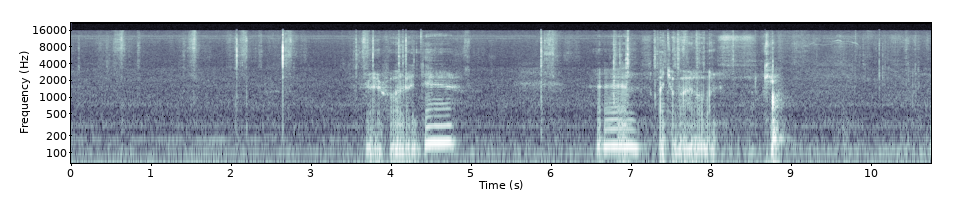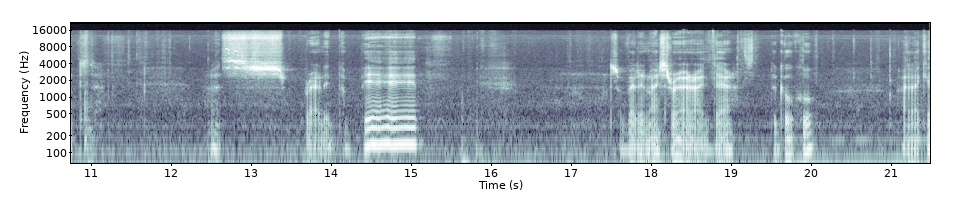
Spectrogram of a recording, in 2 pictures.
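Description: Playing cards slide and flick against each other in hands.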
